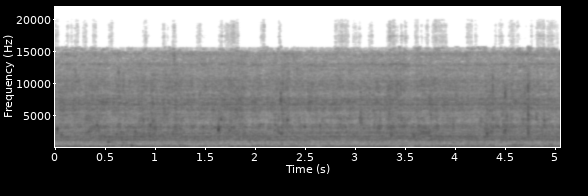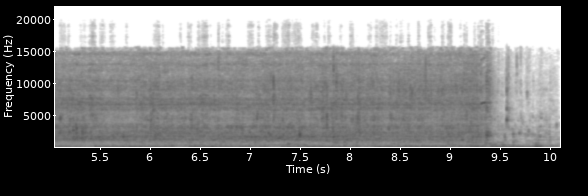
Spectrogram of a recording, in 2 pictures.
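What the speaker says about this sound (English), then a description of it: "I've gone ahead and washed my nails." Tap water runs steadily while nails are washed with antibacterial soap, a continuous close splashing rush that cuts off just before the end.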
